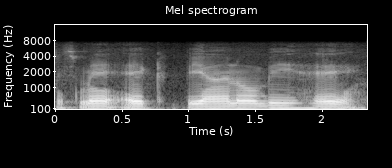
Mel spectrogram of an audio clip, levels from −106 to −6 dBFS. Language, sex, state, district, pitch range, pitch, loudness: Hindi, male, Arunachal Pradesh, Lower Dibang Valley, 105-110 Hz, 105 Hz, -15 LUFS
